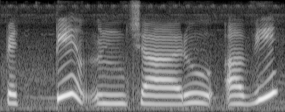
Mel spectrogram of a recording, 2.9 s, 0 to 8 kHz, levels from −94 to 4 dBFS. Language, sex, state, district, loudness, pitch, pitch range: Telugu, female, Andhra Pradesh, Sri Satya Sai, -14 LUFS, 235 Hz, 230-345 Hz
